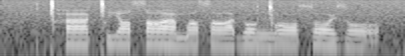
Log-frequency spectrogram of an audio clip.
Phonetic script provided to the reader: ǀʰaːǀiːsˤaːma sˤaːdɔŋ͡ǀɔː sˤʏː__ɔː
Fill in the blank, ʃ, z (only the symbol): z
